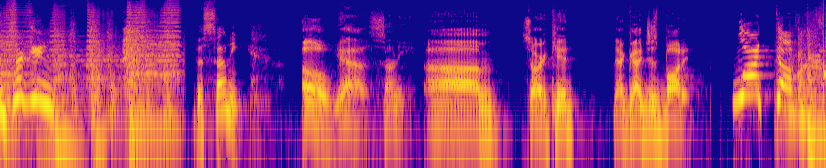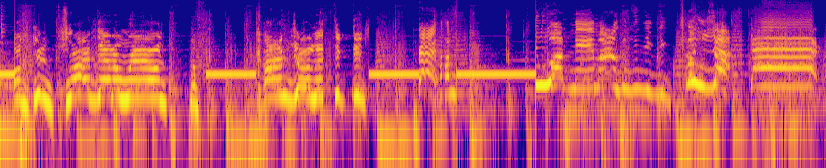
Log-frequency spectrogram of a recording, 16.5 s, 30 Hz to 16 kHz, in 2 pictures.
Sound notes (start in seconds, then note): 11.8 beeps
